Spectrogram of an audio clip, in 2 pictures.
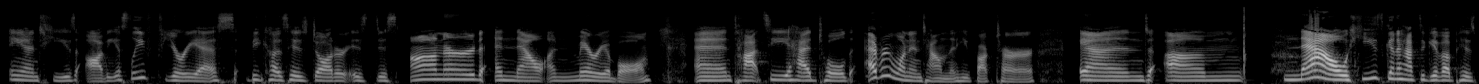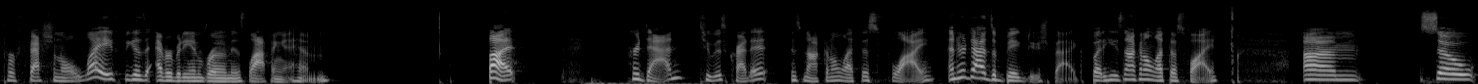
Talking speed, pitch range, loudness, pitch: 140 wpm, 170-215 Hz, -29 LUFS, 190 Hz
